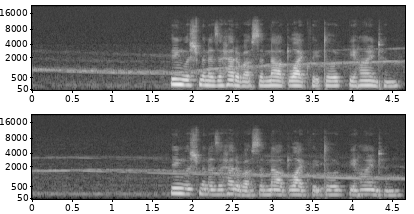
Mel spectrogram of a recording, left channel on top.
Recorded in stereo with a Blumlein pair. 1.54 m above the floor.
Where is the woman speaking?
20° left, 0.7 m.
